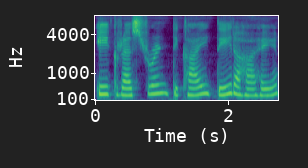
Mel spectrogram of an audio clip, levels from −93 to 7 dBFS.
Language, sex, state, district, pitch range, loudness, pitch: Hindi, female, Madhya Pradesh, Bhopal, 240-285 Hz, -18 LUFS, 260 Hz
